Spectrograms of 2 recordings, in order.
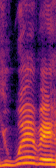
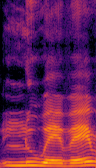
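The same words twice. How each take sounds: First: The word begins with a y sound. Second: The word begins with an l sound. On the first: The speaker calls it right. "y y y sound with the two L's" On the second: The speaker calls it wrong. "you are not saying llueve"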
